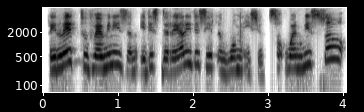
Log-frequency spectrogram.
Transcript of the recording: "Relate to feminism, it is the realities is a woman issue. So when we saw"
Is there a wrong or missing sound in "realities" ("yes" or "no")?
yes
